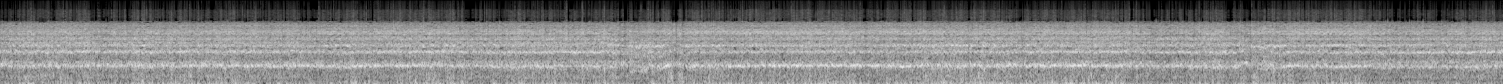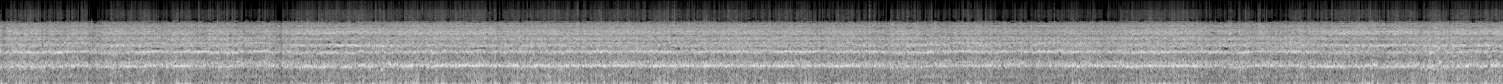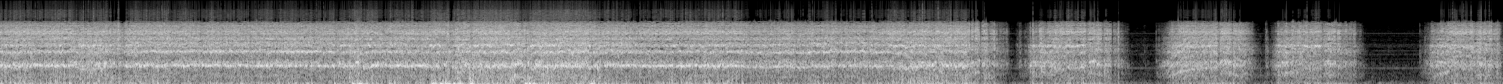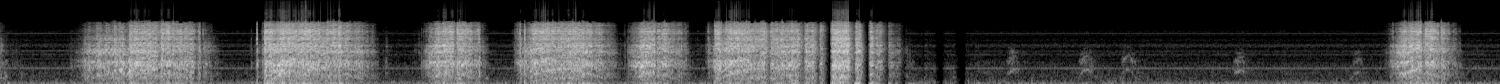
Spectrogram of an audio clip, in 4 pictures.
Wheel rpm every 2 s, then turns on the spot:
230, 230, 220, 210, 230, 230, 220, 210, 220, 220, 230, 230, 230, 230, 220, 220, 230, 220, 220, 220, 70, 80, 40, 50, 60, 60, 120, 20, 0, 20.
48-52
